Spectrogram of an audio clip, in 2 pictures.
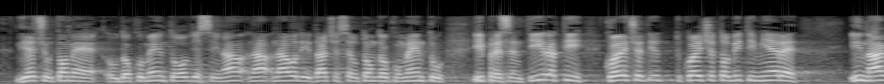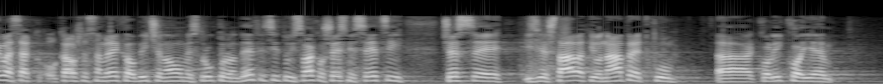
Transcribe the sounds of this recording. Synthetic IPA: ɡd̪je̞t͡ɕeut̪o̞me̞ud̪o̞kume̞nt̪uoːʋd̪je̞se̞inananaʋo̞d̪id̪at͡ɕe̞se̞ut̪o̞md̪o̞kume̞nt̪uipɾe̞ze̞nt̪iːɾat̪ikojeeko̞je̞t͡ɕe̞t̪o̞ːbit̪imjeɾe̞ | inaɡlˠasakːao̞ʃt̪osamɾe̞kaobit͡ɕenao̞ʋo̞mest̪ɾukt̪uɾno̞md̪e̞fit̪sit̪uisʋako̞ʃe̞ːst̪mjese̞ːt̪si | t͡ɕe̞seizje̞ʃt̪aːʋat̪ionaːpɾed̪ku | ko̞likʰo̞je

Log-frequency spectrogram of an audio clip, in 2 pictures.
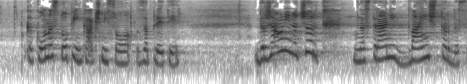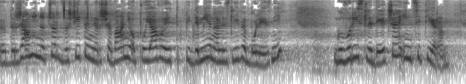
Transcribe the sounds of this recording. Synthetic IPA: kakoːnast̪oːpiːŋkaːkʃnisɔzapleːt̪i | d̪əɾʒaːwninat͡ʃəɾt̪nast̪ɾaːnid̪ʋainʃt̪əɾd̪ɛsɛt̪̚d̪əɾʒawninat͡ʃəɾt̪zaʃt͡ʃiːt̪ɛnɾɛʃɛʋaːnjaɔpɔjaːʋuɛpid̪ɛmijɛnalɛzliːʋɛbɔleːzni | ɡɔʋɔɾislɛd̪eːt͡ʃɛint̪sit̪iːɾam

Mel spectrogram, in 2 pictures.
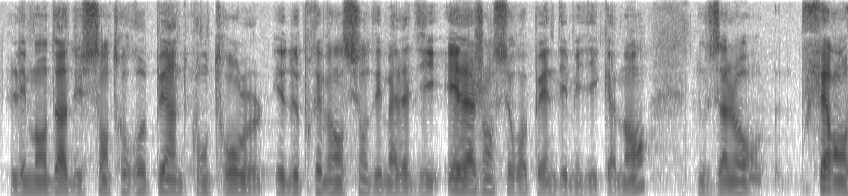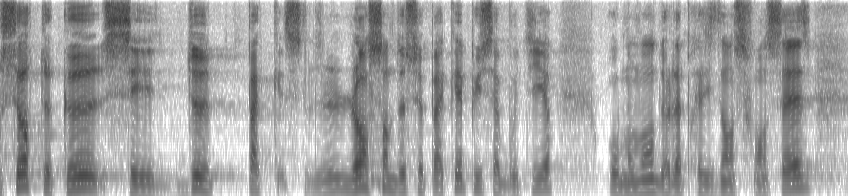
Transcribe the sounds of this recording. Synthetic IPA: lemɑ̃d̪ad̪ysɑ̃t̪χøʁɔpeɛ̃d̪əkɔ̃t̪χoled̪əpχevɑ̃sjɔ̃d̪emalad̪iʔelaʒɑ̃søʁɔpeɛnd̪emed̪ikamɑ̃nuzalɔ̃fɛʁɑ̃sɔʁt̪kəsed̪øpaklɑ̃sɑ̃bləd̪əsəpakʲɛpɥisabut̪iʁ | omɔmɑ̃d̪əlapχezid̪ɑ̃sfχɑ̃sɛz

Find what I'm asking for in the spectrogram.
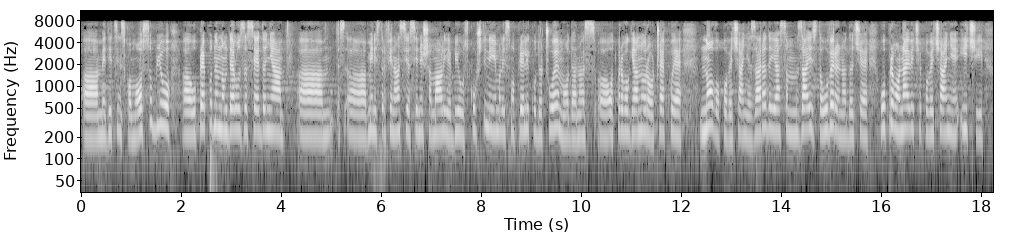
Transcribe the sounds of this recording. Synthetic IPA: med̪it̪sinsko̞mo̞so̞bʎuupɾe̞pod̪ne̞ʋnomd̪eːluzaseːd̪aɲa | minist̪aɾfinansijasiniʃamalije̞biːouskupʃt̪iniimalismo̞pɾiːlikud̪at͡ʂuje̞mo̞d̪anasod̪̚pr̩ʋo̞ɡjanuaɾaot͡ʂekuje̞no̞ʋo̞po̞ʋe̞t͡ɕaːɲe̞zaɾad̪eijaːsamzajist̪auʋe̞ɾe̞nad̪at͡ɕeupɾaʋo̞naːjʋet͡ɕe̞po̞ʋe̞t͡ɕaːɲe̞ʔit͡ɕi

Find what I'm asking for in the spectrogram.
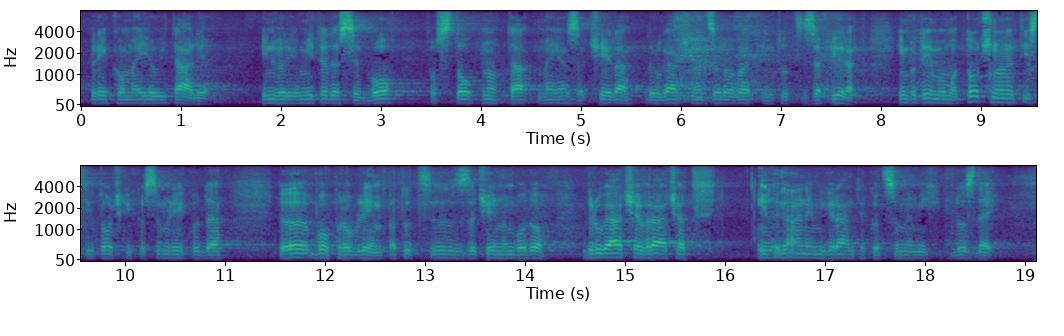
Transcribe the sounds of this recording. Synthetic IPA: pɾeːkɔmɛjɛwit̪aːlijɔ | inʋɛɾjɛmit̪ɛd̪asɛbopɔst̪oːpnɔt̪aːmɛjazat͡ʃeːlad̪ɾuɡaːt͡ʃnad̪zɔɾɔʋat̪ḭnt̪ut̪zapiːɾat̪ | inpɔt̪embomɔt̪oːt͡ʃnɔnat̪ist̪ixt̪oːt͡ʃkixkɔsəmɾeːkəwd̪a | bopɾɔblempat̪ut̪zat͡ʃeːlnɐmboːd̪ɔd̪ɾuɡaːt͡ʃɛʋɾaːt͡ʃat̪ | ilɛ̰ɡa̰lnɛmiɡɾant̪ɛkɔt̪sɔnamjixd̪ɔzd̪aj

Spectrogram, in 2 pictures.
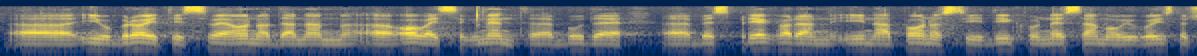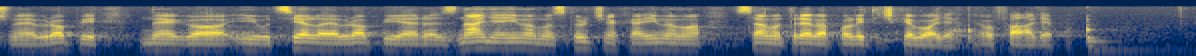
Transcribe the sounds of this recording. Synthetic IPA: iubɾo̞jit̪isʋe̞o̞no̞d̪anamo̞ʋajse̞ɡme̞nt̪bud̪e̞ | be̞spɾijeɡlad̪aninapo̞no̞sid̪ixune̞samo̞ujuɡo̞ist̪o̞t͡ʃno̞je̞ʋɾo̞ːpi | ne̞ɡo̞iut̪sje̞ːlo̞je̞ʋɾo̞ːpije̞ɾznaːɲeimamo̞st̪ɾut͡ʃɲakaimamo̞samo̞t̪ɾe̞bapo̞lit̪i̥t͡ʃke̞ʋo̞ʎe̞faːlaʎe̞ːpo̥

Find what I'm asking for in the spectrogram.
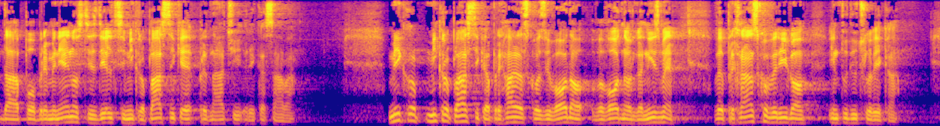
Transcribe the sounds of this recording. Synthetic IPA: d̪apɔːbɾɛmɛnjɛːnɔst̪izd̪eːlt̪simikɾɔplaːst̪ikɛpɾɛd̪naːt͡ʃiɾeːkasa̰ːʋa̰ | mikɾɔplaːst̪ikapɾɛxaːjaskoːziʋɔːd̪aʋəʋɔːd̪nɛɔɾɡaniːzmɛʋəpɾɛxɾaːnskɔʋɛɾiːɡɔint̪uːd̪iwt͡ʃlɔʋeːka̰

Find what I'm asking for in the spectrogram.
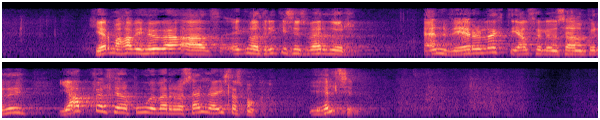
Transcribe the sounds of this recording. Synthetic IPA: çɛɾmaɦaːvɪɦʏːɣaaðejknalt̪ɾiːcɪsɪnsvɛɾðʏɾ | ɛnːvɛːɾʏlɛxt̪ialfœlœɣʏnsaːvampʏɾðɪ | japvɛlθɛɣaɾpuːɪvɛɾʏɾasɛljaist̪lansmawŋ̥kḁ | iɦejlt̪sɪ̰n

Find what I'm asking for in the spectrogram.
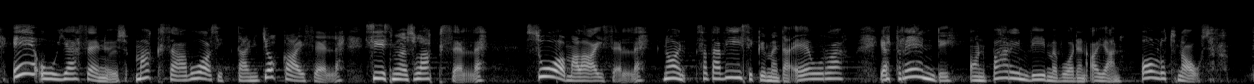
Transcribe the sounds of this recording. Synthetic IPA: ʔeːʔuːjjæseny̰ːsmɑksɑːʋuosit̪ːɑinjokɑisḛlːesiːsmyøslɑpsḛlːḛ | suomɑlɑisḛlːḛnoinsɑt̪ɑʋiːsikymːent̪æ̰ʔeuroɑjɑt̪rendionpɑɾinʋiːmːeʋuodenʔɑ̰jɑ̰nolːut̪no̰use̥ʋɑ̥

